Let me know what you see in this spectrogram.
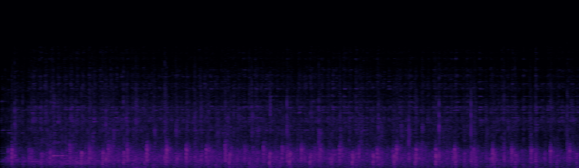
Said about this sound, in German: Ein Applaus.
